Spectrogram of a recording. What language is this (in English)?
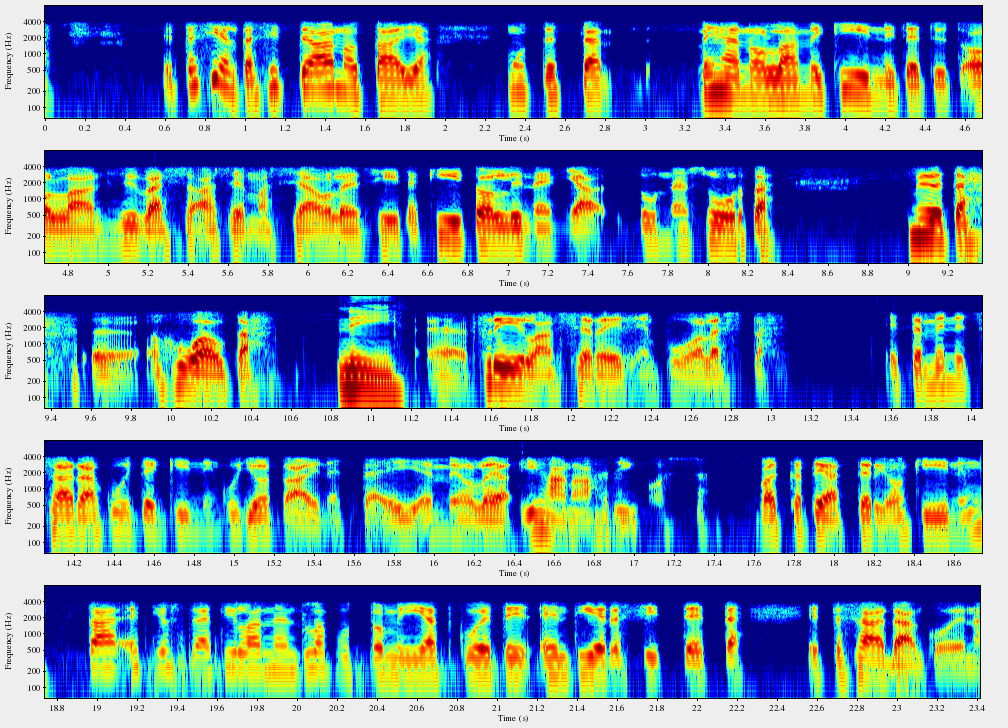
Finnish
